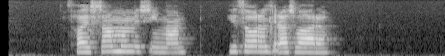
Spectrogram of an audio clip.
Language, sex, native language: Icelandic, other, Icelandic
